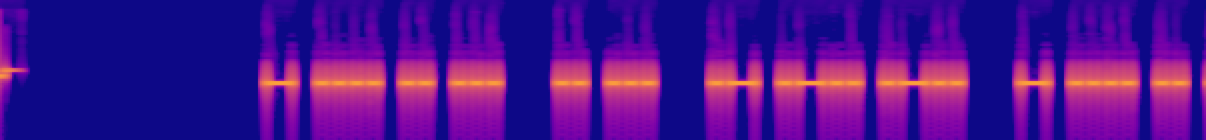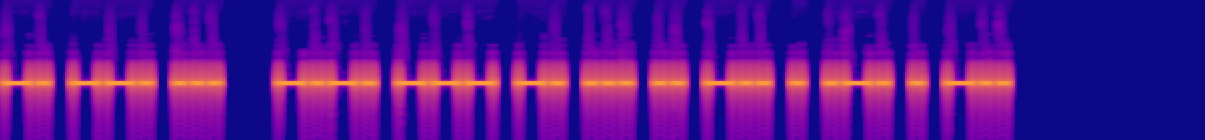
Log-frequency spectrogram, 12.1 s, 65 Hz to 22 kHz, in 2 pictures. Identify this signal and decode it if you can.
Morse code, heard as a keyed tone, about 28 wpm, 700 Hz. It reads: THIS IS ALL THINGS CONSIDERED
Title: Sets of 5 Words 28wpm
